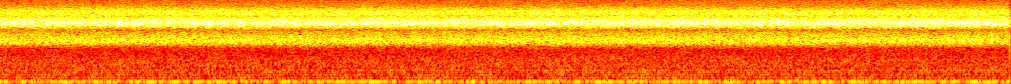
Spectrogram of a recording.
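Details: Crickets chirping in a pine forest at sunset, a dense steady high-pitched shimmer of many insects layered in bright bands, continuous without pause, with faint low woodland ambience beneath.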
